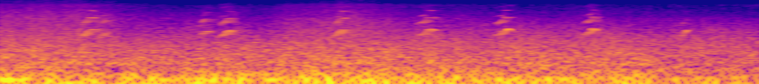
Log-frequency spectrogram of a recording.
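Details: A territorial African black oystercatcher parent pair calls boisterously in Africa, reacting to the presence of their two tiny chicks. Short, high piping notes repeat about every half second over a steady low rumble.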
